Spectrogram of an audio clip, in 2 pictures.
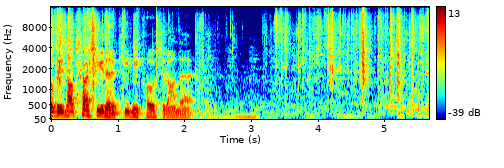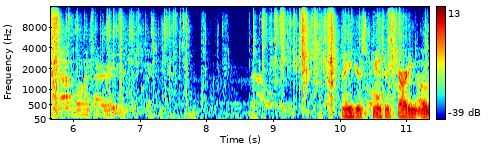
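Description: Foil card packs crinkle and rustle in hands.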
